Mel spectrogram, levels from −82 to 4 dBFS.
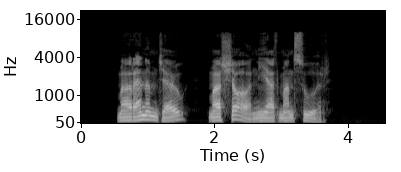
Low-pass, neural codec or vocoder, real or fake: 9.9 kHz; vocoder, 44.1 kHz, 128 mel bands every 256 samples, BigVGAN v2; fake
